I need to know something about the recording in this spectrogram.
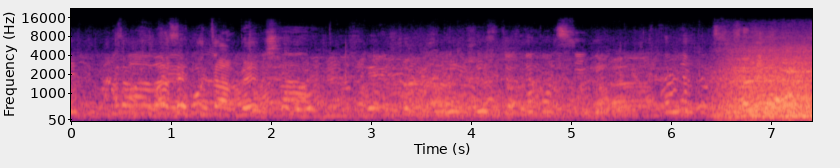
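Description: A crowd of teenagers chatters outdoors.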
